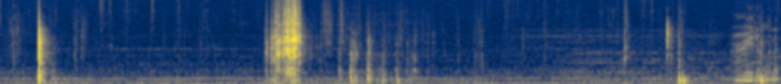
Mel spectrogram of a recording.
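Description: Tarot cards shuffled and cut by hand, giving a few brisk riffling bursts and soft taps between quiet pauses, close and clear with no talk over them.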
